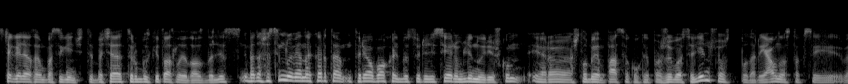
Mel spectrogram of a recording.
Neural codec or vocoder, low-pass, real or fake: none; 5.4 kHz; real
